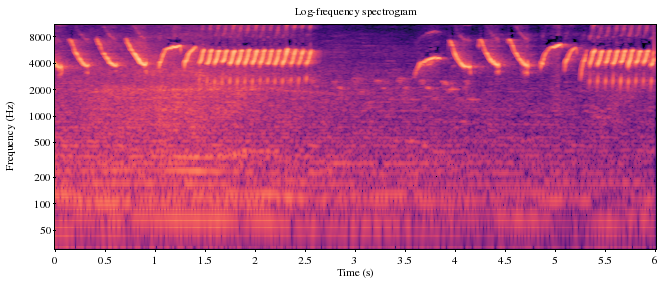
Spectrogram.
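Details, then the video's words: Canary song used to teach young canaries: a few rising chirps, then a long fast whistled rattle, a silent pause, and the same chirp-then-rattle phrase repeated over a low background hum. "PANCINGAN Kenari GACOR PANJANG Cuit Cuit EMOSI‼️ MASTERAN Kenari PAUD belajar BUNYI"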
